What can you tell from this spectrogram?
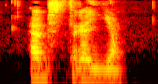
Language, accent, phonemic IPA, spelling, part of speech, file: French, Canada, /ap.stʁɛj.jɔ̃/, abstrayions, verb, LL-Q150 (fra)-abstrayions.wav
- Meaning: inflection of abstraire: 1. first-person plural imperfect indicative 2. first-person plural present subjunctive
